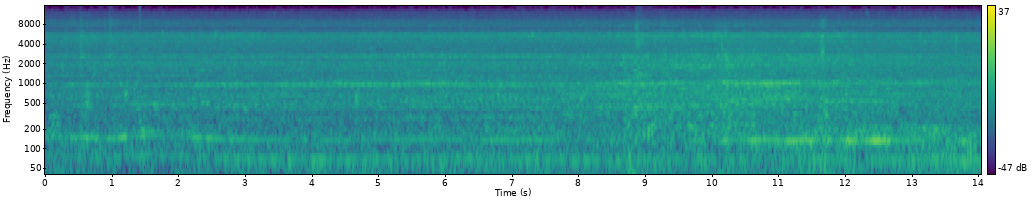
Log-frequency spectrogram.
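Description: Engines of a loaded truck and other vehicles moving slowly over a rough, rubble-strewn road close by. A steady low drone grows louder in the second half as the truck passes.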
